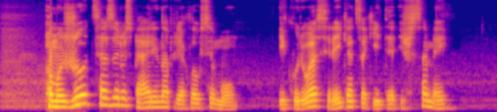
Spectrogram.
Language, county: Lithuanian, Vilnius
